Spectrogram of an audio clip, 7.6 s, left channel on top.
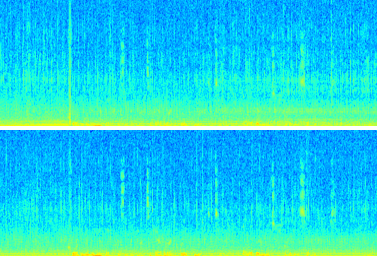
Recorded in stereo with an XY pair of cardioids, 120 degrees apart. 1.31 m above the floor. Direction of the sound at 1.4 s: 25° right.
